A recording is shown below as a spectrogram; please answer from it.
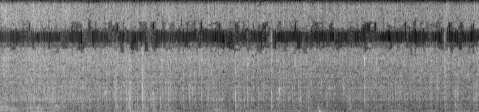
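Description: Chopped green chilies sizzle steadily in hot oil, a close, even crackle with a few faint stirring clicks.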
